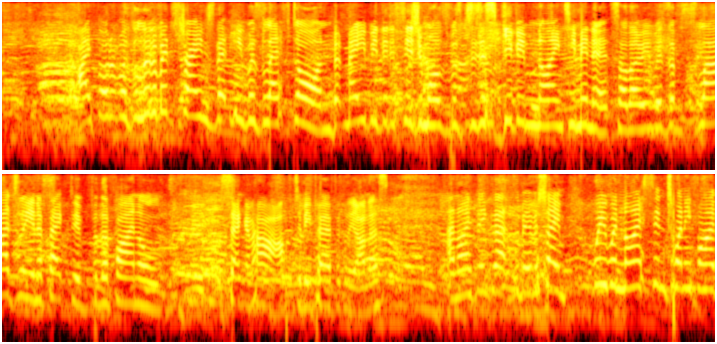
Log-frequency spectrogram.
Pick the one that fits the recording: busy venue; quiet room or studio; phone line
busy venue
